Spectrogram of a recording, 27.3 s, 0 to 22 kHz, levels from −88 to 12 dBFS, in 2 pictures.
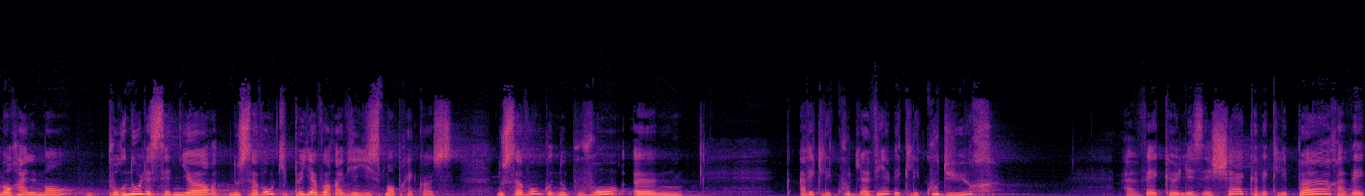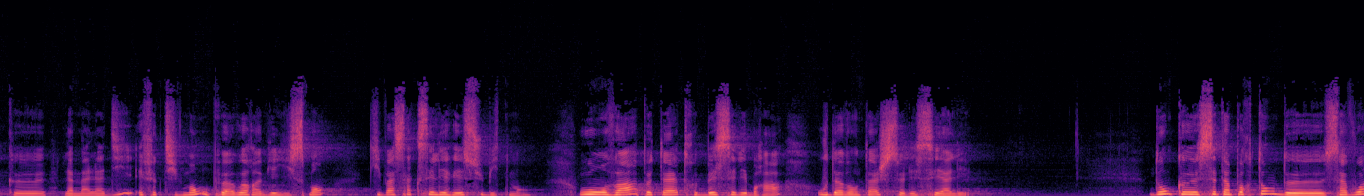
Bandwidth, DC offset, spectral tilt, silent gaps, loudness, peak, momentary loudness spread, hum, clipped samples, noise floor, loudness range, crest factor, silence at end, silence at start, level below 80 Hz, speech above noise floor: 13 kHz; under 0.1%; -5 dB/octave; none; -21 LUFS; -2 dBFS; 13 LU; none; under 0.1%; -60 dBFS; 7 LU; 20 dB; 0 s; 0 s; -60 dBFS; 40 dB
